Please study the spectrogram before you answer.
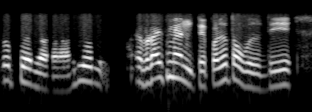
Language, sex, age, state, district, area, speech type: Manipuri, male, 30-45, Manipur, Kakching, rural, conversation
